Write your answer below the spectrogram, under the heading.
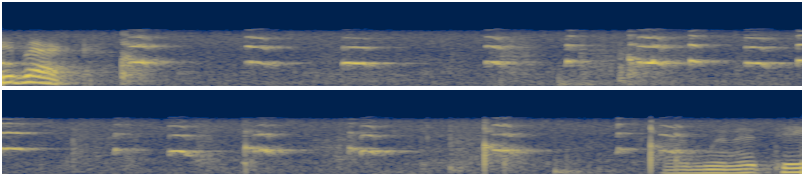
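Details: Poca, a pet dog indoors in a small room, playing with a toy she won't give back; short, high whimpering yips with ringing overtones, repeated about twice a second, while a person talks to her asking for the toy.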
